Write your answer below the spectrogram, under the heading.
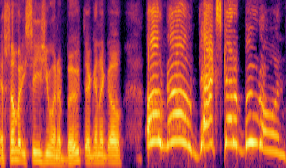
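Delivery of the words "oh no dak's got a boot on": put-on very high, very slow, little girly voice. Describing how people would react to seeing Dak in a boot: little girly voice. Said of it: "You get your little girly voice".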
